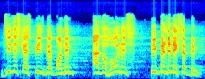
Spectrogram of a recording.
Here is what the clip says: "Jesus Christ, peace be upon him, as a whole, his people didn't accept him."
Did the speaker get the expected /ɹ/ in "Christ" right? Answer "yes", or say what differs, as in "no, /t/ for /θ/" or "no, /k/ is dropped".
no, /ɹ/ is dropped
